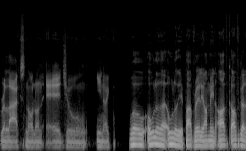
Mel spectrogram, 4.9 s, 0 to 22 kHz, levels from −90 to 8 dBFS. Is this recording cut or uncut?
cut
